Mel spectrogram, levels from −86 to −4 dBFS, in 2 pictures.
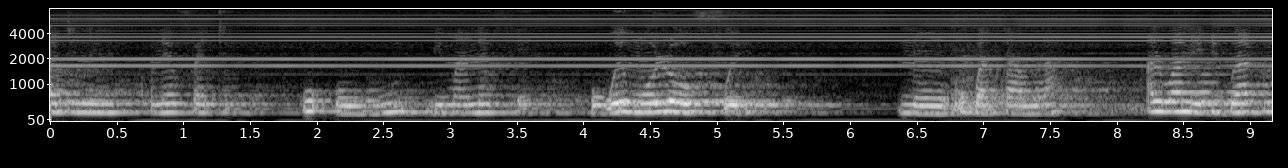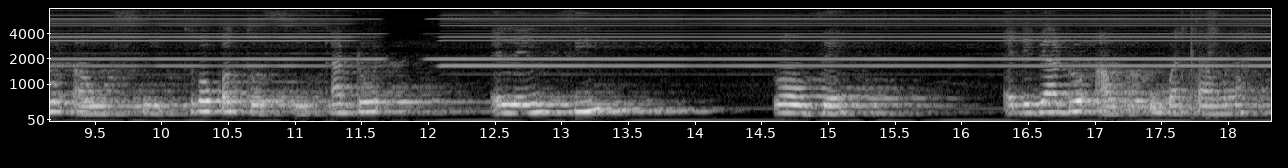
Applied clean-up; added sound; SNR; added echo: none; Harmonica; 13 dB; reverberation time 2.3 s.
